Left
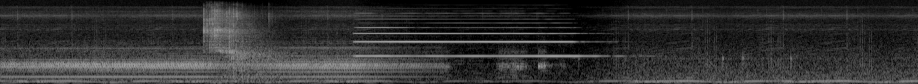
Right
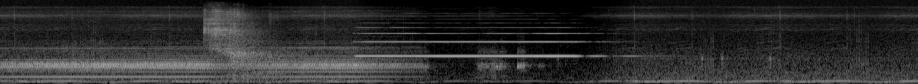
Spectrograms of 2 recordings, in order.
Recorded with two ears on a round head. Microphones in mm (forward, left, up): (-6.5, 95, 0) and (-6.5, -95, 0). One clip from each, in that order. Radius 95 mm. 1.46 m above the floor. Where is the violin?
35° left (ahead or behind), 0.8 m.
